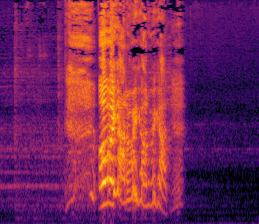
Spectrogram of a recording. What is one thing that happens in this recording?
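A young woman screams and exclaims excitedly close by.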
